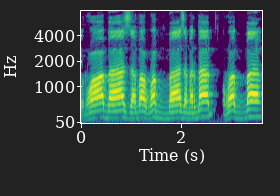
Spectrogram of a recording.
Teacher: پیش سو، با پیش بو، سعبو، دال واو پیش دو، سعبدو۔ را کو پر پڑھیں گے اور را کو با سے ملائیں گے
